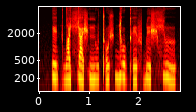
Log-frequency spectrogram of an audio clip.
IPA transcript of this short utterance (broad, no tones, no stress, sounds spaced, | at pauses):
e k dˤ ɛ ç a ʃ ɲ u tʼ o ʃ ɟ o kʼ e f ɓ e ʃ ç ɯ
